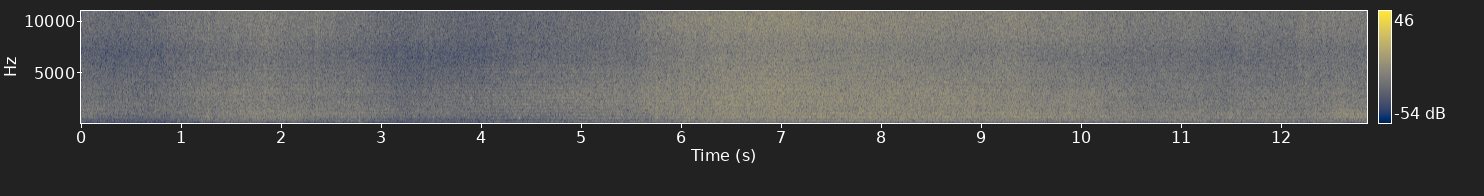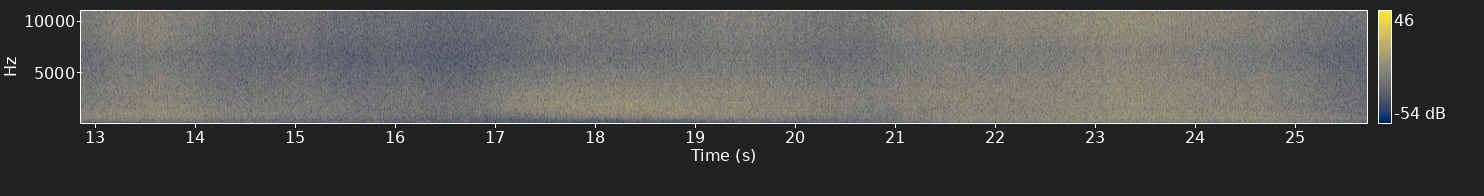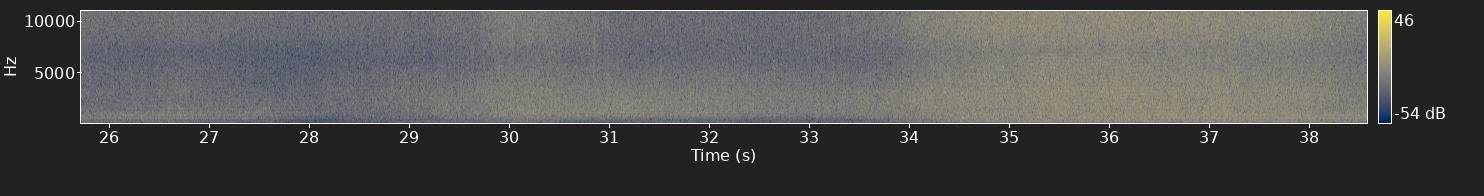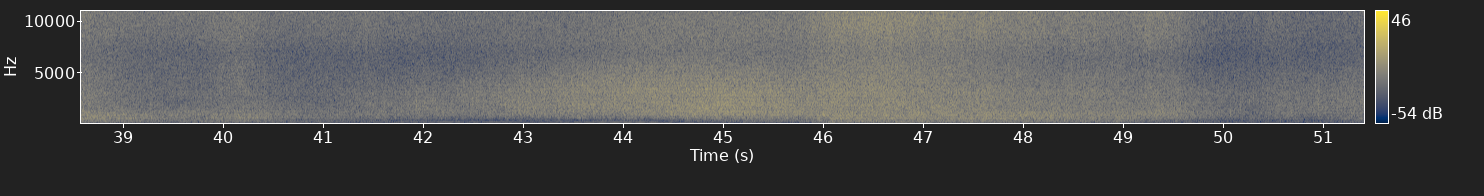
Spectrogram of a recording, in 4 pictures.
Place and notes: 加灣, Xincheng Township - the waves
sound of the waves
Zoom H2n MS+XY +Sptial Audio
Hualien County, Taiwan, 19 July 2016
